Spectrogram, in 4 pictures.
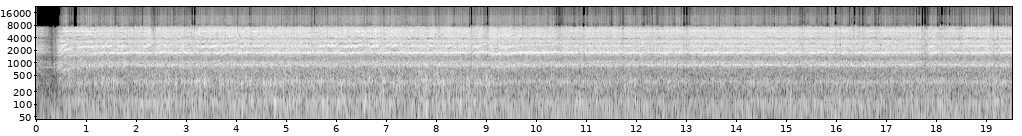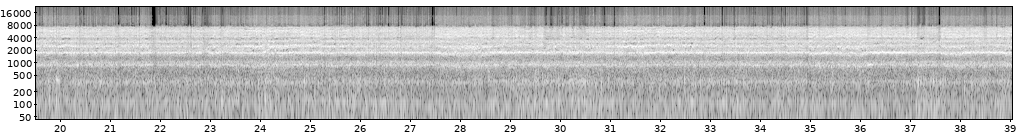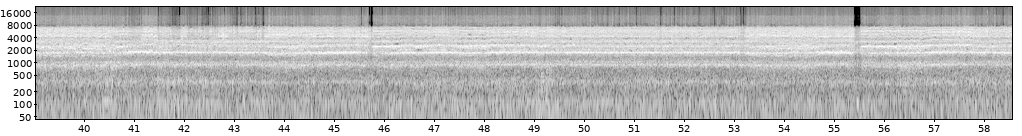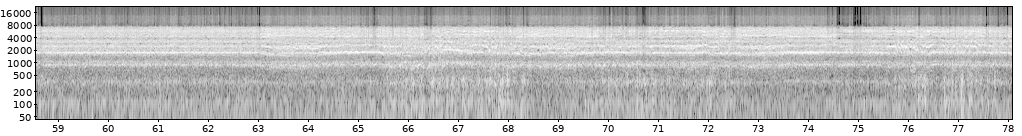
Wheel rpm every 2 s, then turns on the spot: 110, 230, 230, 230, 230, 230, 230, 230, 230, 230, 230, 230, 220, 230, 220, 230, 230, 230, 230, 220, 220, 230, 220, 220, 230, 230, 230, 220, 220, 240, 230, 230, 220, 230, 220, 230, 210, 230, 220.
none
